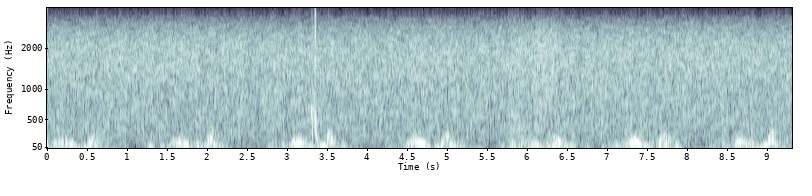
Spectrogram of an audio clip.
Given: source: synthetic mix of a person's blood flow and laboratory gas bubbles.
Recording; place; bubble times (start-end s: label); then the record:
Doppler ultrasound of blood flow; precordium
3.27-3.42 s: bubbles
From the record:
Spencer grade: 1 (occasional bubble signal discernible with the cardiac motion signal, with majority of cardiac periods free of bubbles); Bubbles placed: anywhere in the cardiac cycle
